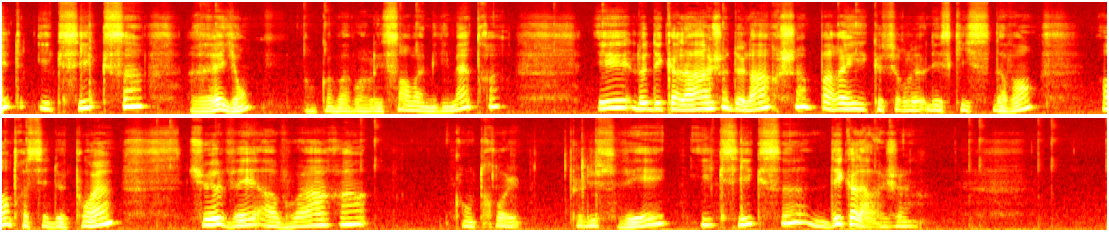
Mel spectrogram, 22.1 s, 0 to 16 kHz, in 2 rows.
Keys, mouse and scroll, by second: 0.5 x, 1.9 click, 3.0 click, 3.9 click, 5.5-6.2 drag, 6.6-7.4 drag, 8.3 click, 11.0 click, 12.5 click, 14.6 click, 16.8 ctrl+v, 18.1 x, 19.7 click, 20.7 click, 21.4 click, 22.0 click.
